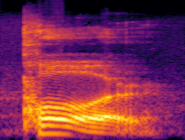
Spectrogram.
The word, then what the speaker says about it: por: Poor. Poor. Yeah, there's a letter R in the end. We pronounce it as R in English.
